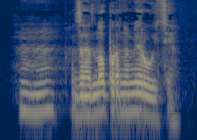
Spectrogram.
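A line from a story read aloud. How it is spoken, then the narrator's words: Gloomy advice. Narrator (Russian): мрачно посоветовал я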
